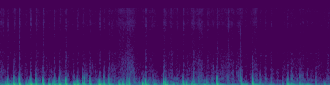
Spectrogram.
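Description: Long painted nails scratch and tap quickly on a grey and black striped knit beanie pulled over a microphone. The result is a fast, uneven run of deep, muffled thumps with a low hum underneath and almost nothing bright on top.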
